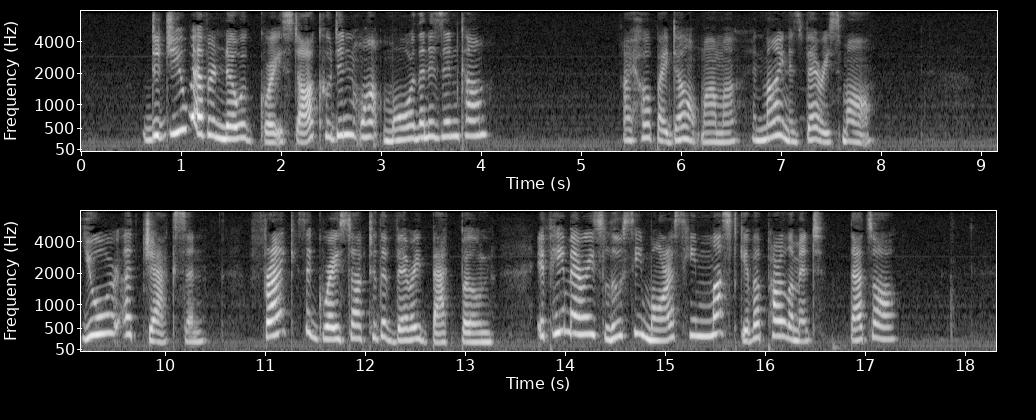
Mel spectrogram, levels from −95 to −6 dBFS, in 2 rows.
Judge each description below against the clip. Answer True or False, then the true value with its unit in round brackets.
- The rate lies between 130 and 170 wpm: True (145 wpm)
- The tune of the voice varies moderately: False (6.5 semitones)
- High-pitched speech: True (265 Hz)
